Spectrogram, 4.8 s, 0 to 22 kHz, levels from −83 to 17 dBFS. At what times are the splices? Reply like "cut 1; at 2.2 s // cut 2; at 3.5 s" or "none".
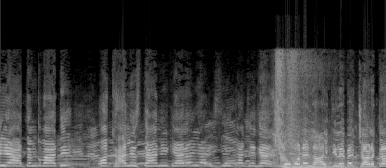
cut 1; at 3.4 s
